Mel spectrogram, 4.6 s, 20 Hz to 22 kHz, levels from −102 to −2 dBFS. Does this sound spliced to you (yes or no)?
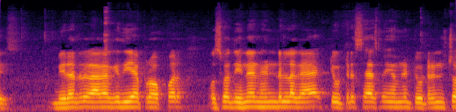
no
